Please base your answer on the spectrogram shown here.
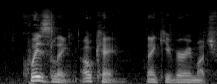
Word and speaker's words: Quisling: It's pronounced Quisling.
